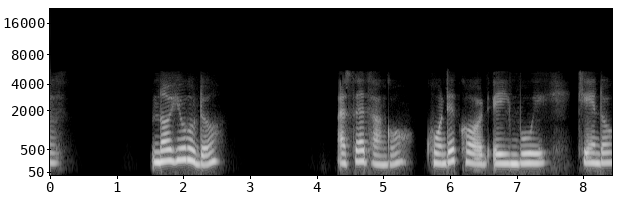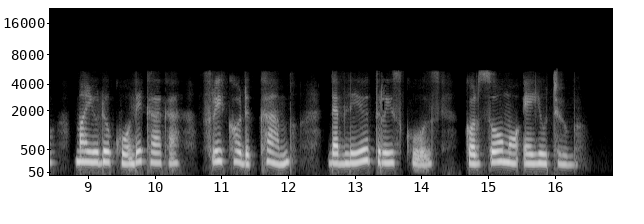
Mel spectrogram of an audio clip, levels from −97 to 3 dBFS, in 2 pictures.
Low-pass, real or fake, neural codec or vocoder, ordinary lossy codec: 5.4 kHz; fake; codec, 16 kHz, about 1 kbps, DyCAST, with the encoder's durations; AAC, 32 kbps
